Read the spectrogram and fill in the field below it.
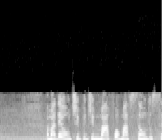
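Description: A young woman speaks clearly into a microphone, as if reporting.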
